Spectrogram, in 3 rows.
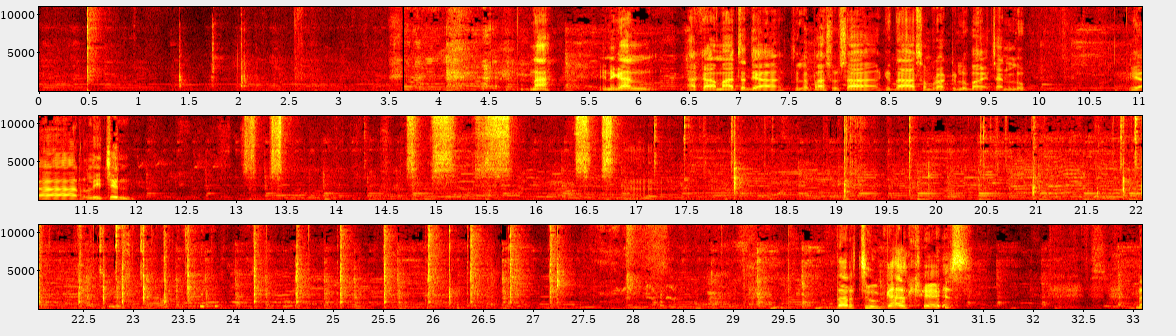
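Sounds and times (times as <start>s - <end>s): background music: 0.0s - 33.0s
aerosol can spraying: 13.0s - 13.6s, 14.7s - 15.8s, 16.4s - 16.9s.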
